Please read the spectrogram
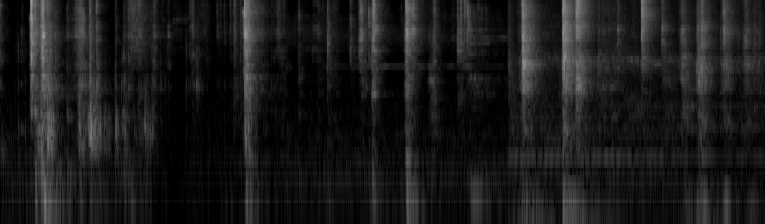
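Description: Scattered small clicks, taps and light metallic rattles as a paper clip is poked into the push-in lamp-holder sockets of a fluorescent fixture and the wires are worked free, against the sheet-metal fixture housing.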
